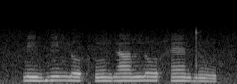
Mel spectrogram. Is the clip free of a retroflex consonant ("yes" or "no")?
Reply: yes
